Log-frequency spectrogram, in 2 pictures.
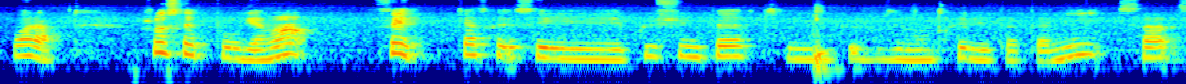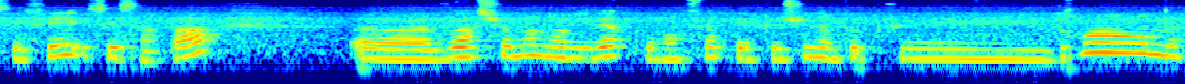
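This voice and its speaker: A woman's voice: mid-range voice, measured pace, darkish tone, slight background noise, low-quality recording. A woman in her thirties chatting casually at home as a knitting vlogger, rambling with many fillers and self-corrections. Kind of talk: casual chat.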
